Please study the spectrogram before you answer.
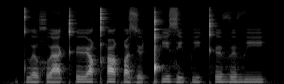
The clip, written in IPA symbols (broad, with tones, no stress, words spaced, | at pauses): tʷəː˨χʷaː˨ kʰøː˦qʰø˦qʷə˨zø˨ ǃʰi˦zi˨ pi˨ kʰø˦vø˦vi˦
